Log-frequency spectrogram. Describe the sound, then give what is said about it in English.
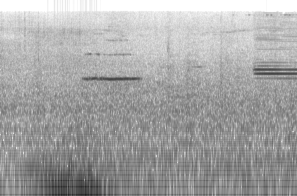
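Steady low engine rumble of cars idling, stuck in a traffic jam, swelling briefly early on, with faint high whining tones drifting over the continuous traffic drone. “Oh no, traffic jam. Now we've stuck.”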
